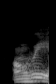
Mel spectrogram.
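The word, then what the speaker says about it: Henri: Raja Ongri ya. Raja Henry yang bacanya Ongri kan.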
